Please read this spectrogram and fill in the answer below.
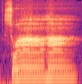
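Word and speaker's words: svāhā: Chúng ta phải đọc là swaha, swaha. Chữ swa là một nhịp, là một âm. Chữ swa là một âm và chữ ha là một âm. Tổng cộng là hai âm là swaha.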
